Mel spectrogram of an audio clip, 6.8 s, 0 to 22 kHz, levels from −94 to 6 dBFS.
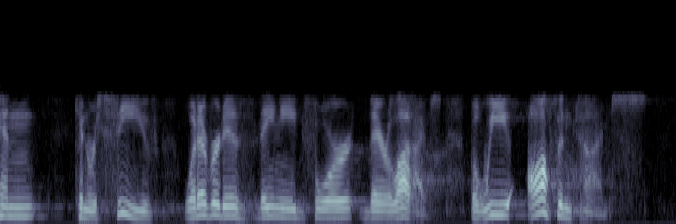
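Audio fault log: Throughout: AMR narrowband mobile codec. The speech was squeezed through the 2G/3G mobile codec, which rebuilds the voice from a vocal-tract model and a few pulses, so only a 150 Hz to 3.7 kHz band survives. The plainly buzzy, synthetic edge fits a mid rate near 10.2 kbps.
2.46–2.56, 4.06–4.21 and 5.82–5.95: lost AMR speech frames. Radio errors corrupted frames, so the decoder repeated the last good pitch and vocal-tract settings at falling gain. The first two gaps, which fit about 80 ms of lost frames, smear and fade. The last is a brief single-frame dip.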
